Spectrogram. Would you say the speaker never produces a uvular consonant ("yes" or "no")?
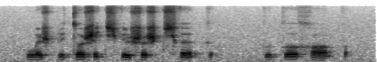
yes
